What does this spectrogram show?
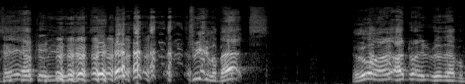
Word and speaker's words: Labatt's: Hey, we'll go to Tim Hortons, hey, after we drink a Labatt's. Oh, I'd rather have a Molson. I love how you say Lebeck's. Like, that's literally how they say it up Yeah.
